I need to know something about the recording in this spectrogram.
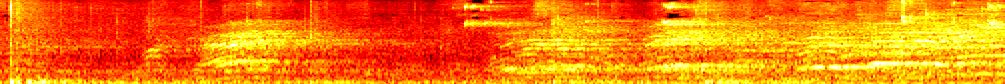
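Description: Young players call out to each other in a large echoing gym.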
